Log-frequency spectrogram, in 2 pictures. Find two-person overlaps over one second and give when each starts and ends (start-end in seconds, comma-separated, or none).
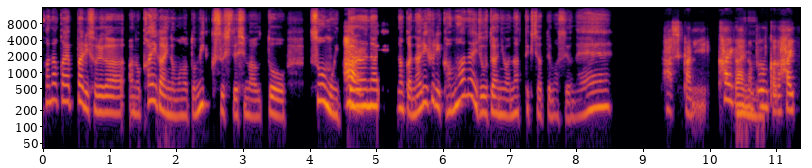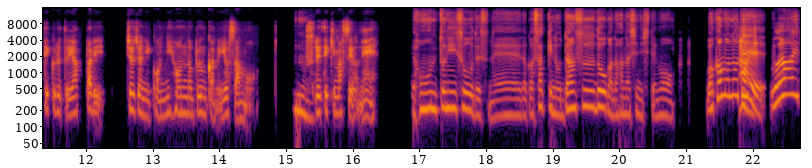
none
